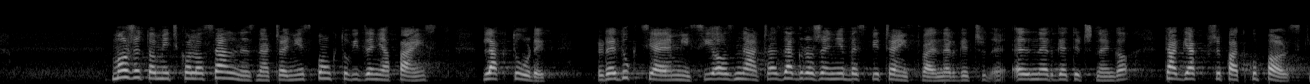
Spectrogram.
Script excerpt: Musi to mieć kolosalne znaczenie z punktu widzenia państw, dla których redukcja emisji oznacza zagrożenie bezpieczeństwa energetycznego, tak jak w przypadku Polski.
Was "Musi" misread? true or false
true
